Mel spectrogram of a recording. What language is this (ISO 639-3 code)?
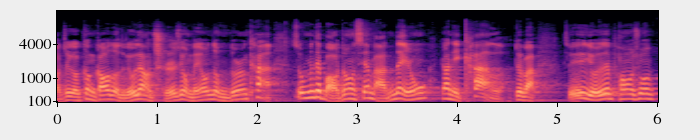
zho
